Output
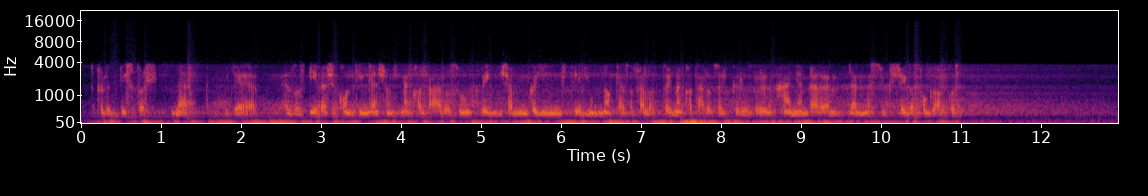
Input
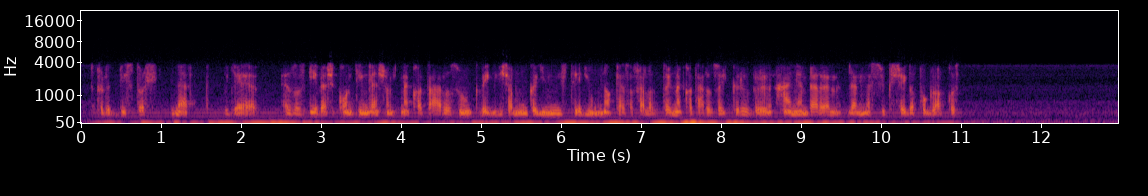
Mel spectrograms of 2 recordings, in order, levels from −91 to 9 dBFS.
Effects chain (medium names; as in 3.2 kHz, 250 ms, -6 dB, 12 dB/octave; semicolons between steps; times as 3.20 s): echo that smears into a reverb 493 ms, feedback 68%, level -15 dB; decay stretcher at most 100 dB/s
